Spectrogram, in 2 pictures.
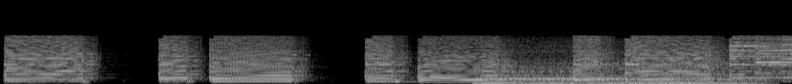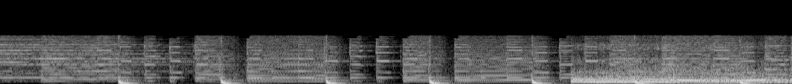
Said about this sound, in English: here is the title track to … new EP, …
